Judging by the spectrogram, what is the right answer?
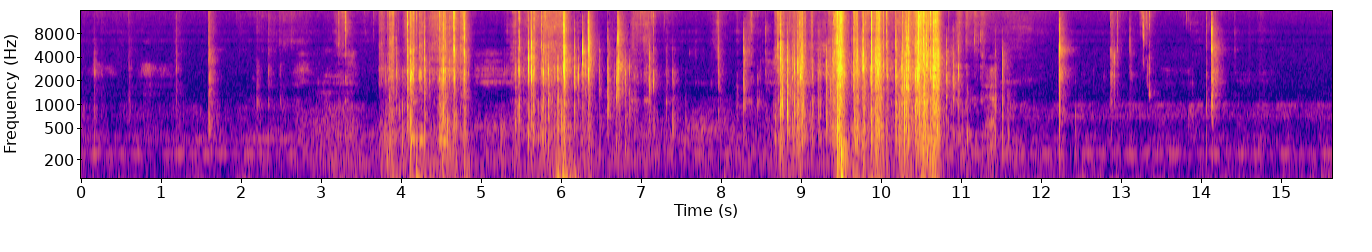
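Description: Plastic bag crinkling and rustling as it is handled, in three bursts, the last and longest lasting about two seconds, followed by a few sharp clicks.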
